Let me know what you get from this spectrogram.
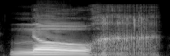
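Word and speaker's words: נח: It should be pronounced and written this way: Nun, Cholam, Chet. And as you see, that would be a one-syllable word that's closed. Consonant, vowel, consonant. Noach, Noach. But what happens here is very interesting.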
